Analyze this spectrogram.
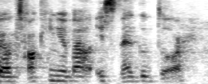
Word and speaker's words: Goutte d'Or: that neighborhood we are talking about is the good door like good door so firstly let's start really basic how help me to pronounce it like a French person everyone home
